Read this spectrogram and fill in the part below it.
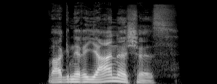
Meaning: strong/mixed nominative/accusative neuter singular of wagnerianisch
- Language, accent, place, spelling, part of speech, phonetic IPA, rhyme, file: German, Germany, Berlin, wagnerianisches, adjective, [ˌvaːɡnəʁiˈaːnɪʃəs], -aːnɪʃəs, De-wagnerianisches.ogg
